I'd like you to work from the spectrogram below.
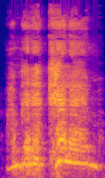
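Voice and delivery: high-pitched retold outburst; hammed-up exasperated threat; mock fury. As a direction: squeal it in mock rage. Retold frustration at unreachable boyfriend.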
